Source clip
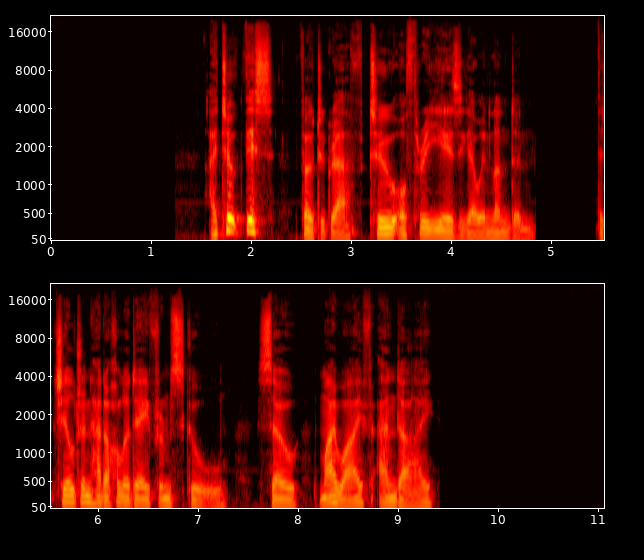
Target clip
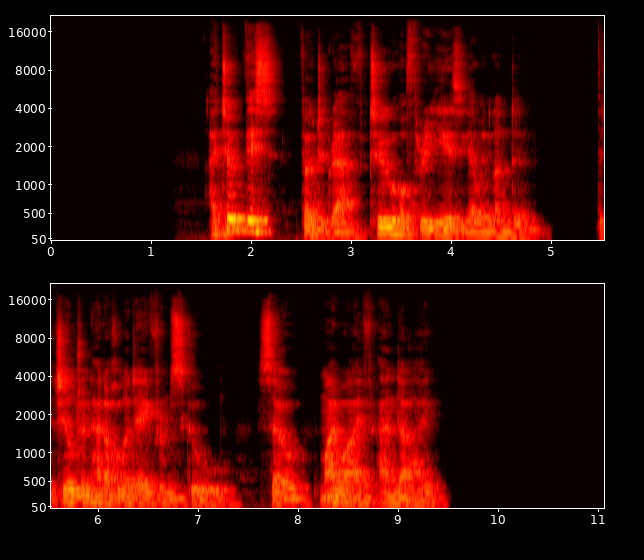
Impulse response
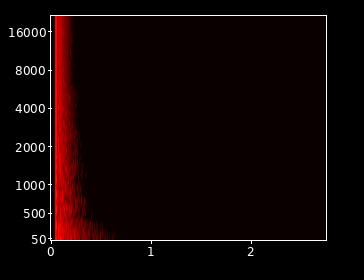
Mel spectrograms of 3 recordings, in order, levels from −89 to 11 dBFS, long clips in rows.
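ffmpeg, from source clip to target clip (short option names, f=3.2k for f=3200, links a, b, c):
-filter_complex "[1:a]atrim=start_sample=2205,afade=t=out:st=0.24:d=0.01,atrim=end_sample=11025,asetrate=48510,aresample=44100[a];[0:a][a]afir=irnorm=-1:irlink=0,volume=-2.5dB"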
